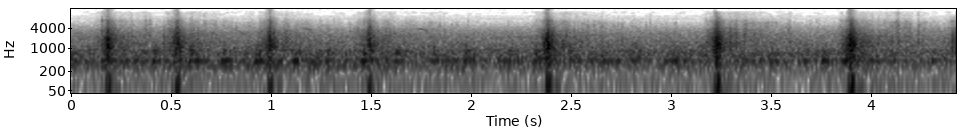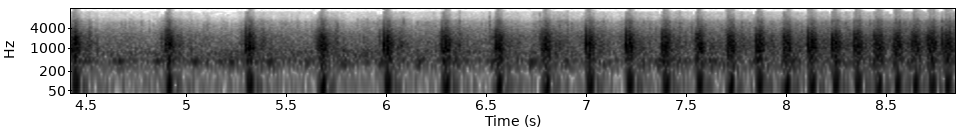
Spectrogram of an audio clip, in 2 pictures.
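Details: Ruffed Grouse drumming at a drumming log in central Alberta, caught on a trail cam: dull thumps about half a second apart that speed up steadily into a rapid whirring roll over nine seconds.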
